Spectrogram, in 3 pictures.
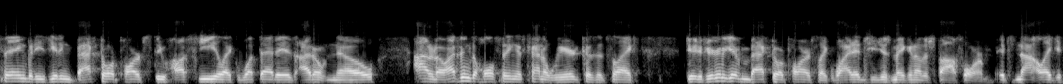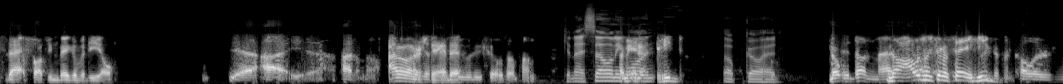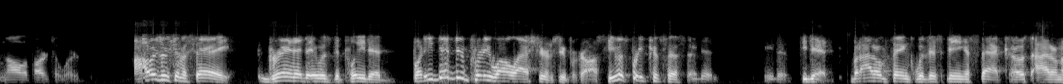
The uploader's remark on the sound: get on the phone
